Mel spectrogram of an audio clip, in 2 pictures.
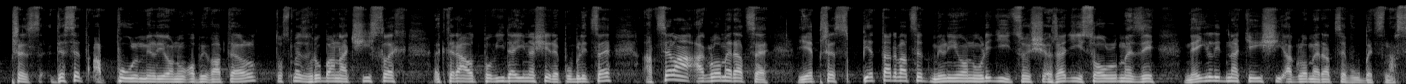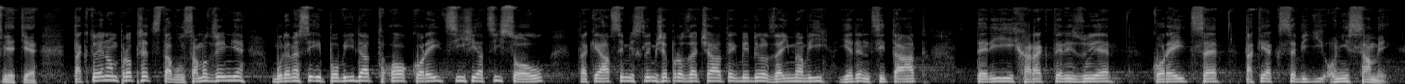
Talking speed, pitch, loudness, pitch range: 140 wpm, 140 Hz, -23 LUFS, 130-160 Hz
